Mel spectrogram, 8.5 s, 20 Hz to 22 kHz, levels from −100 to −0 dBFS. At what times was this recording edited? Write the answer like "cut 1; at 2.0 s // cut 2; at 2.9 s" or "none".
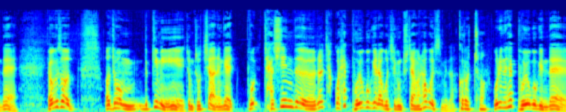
none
